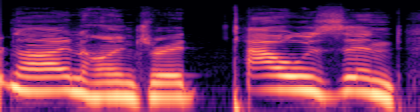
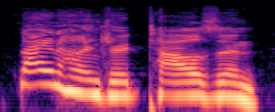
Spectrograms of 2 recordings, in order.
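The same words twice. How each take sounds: First: "nine hundred thousand" stretched out, slow, each word leaned on; drawn-out emphasis. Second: Said in the usual way. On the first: Shown as a demonstration. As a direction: draw out "nine hundred thousand" slowly for effect.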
